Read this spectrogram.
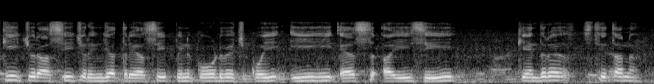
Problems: continuous background conversations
